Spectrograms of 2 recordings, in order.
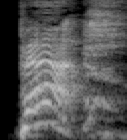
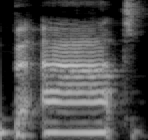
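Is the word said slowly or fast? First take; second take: fast; slowly. First: The word is said fast. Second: The word is said slowly.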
